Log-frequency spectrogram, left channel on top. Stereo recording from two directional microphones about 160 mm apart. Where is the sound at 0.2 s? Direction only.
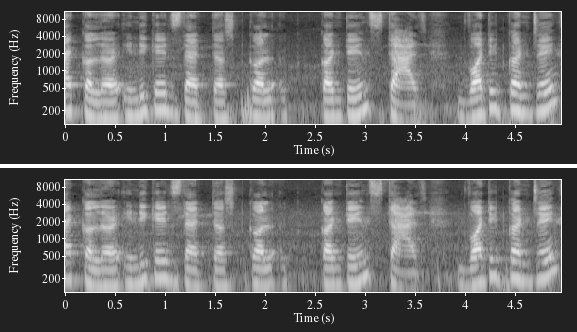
65° left (ahead or behind).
